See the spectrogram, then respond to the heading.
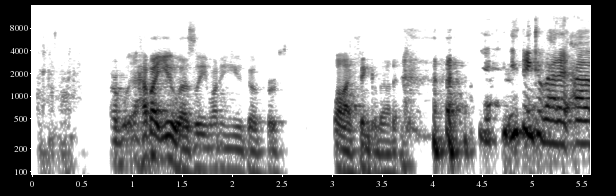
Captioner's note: laughs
